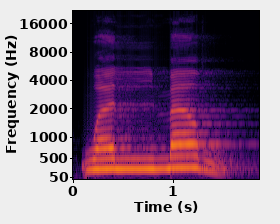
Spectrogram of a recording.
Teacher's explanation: alif lam menghadapi huruf qamariyah, yaitu mim. Cara bacanya lam dibaca jelas atau disebut izhar qamari.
